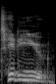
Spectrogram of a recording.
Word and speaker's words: Tidioute: Tidioute, so it's pronounced Tidioute.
